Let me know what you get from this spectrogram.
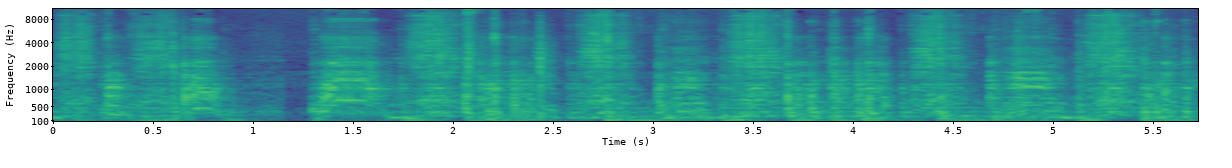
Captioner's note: machine whirring continues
